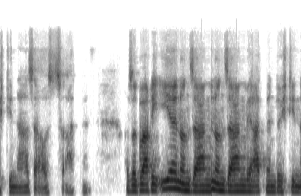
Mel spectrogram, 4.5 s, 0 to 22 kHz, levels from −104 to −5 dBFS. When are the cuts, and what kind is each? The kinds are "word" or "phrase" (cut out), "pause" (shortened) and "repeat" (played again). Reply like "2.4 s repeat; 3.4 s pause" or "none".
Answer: 2.1 s phrase; 3.2 s repeat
